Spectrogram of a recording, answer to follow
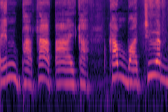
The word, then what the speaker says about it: เชื่อน: ค่ะ พี่ น้อง ค่ะ เชื่อน สระ เอ ช่อ ช่าง สระ อือ อ้อ อ่าง แล้ว ก็ น หนู ค่ะ อ่าน ว่า เชื่อน พี่ น้อง ค่ะ เห็น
